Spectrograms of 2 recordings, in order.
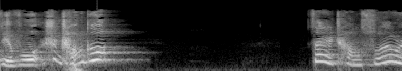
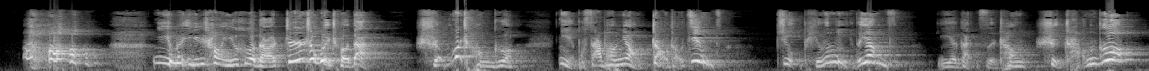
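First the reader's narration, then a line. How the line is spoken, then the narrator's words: Mocking laughter. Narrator (Chinese): 铁血立即嘲笑出声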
